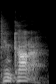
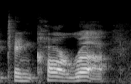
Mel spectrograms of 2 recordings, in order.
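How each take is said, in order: First: It is pronounced in a Japanese style. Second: It is pronounced in a non-Japanese, English style. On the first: "It's more like Tenkara" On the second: "in Japan you typically don't say Tenkara"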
